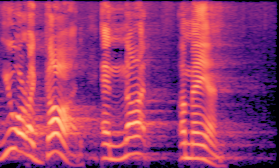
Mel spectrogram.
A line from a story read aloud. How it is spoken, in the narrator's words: the people shout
